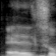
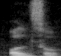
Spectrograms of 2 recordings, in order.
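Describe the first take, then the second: First: The word begins with an 'eh' vowel. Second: The word begins with an 'aw' vowel. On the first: The speaker calls it wrong. "कुछ लोग एल्सो बोल देते हैं" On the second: The speaker calls it right. "सही उच्चारण जो है वो है ऑल्सो"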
